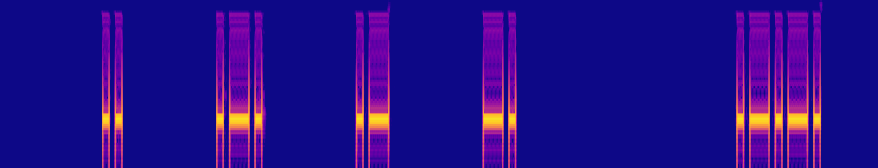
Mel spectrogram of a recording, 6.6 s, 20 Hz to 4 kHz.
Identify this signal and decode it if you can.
Morse code, heard as a keyed tone, about 25 wpm, spaced as for 10 wpm, 550 Hz. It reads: IRAN <AR>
